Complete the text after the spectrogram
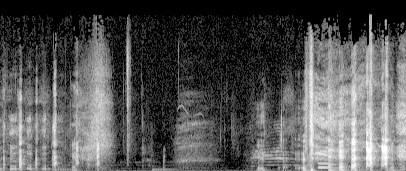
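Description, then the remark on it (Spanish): A cat meows repeatedly to get attention as it hears people talking: a few short calls early on, then a quieter gap, followed by a louder, more insistent run of drawn-out meows toward the end. “Viste, ya se fue el gato mayo.”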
